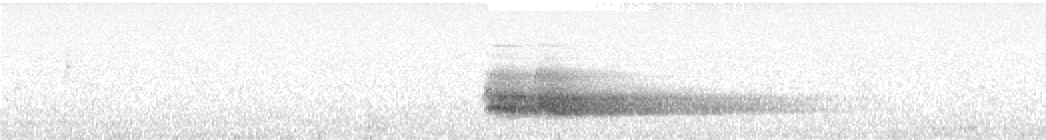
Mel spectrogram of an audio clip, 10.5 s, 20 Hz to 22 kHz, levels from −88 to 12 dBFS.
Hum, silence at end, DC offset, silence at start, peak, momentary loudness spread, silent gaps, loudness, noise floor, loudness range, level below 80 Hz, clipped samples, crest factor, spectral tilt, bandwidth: none; 2.85 s; under 0.1%; 4.8 s; -12 dBFS; 26 LU; none; -29 LUFS; -61 dBFS; 20 LU; -78 dBFS; under 0.1%; 24 dB; -1.5 dB/octave; over 20 kHz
